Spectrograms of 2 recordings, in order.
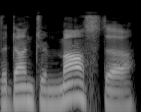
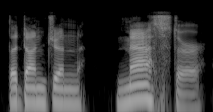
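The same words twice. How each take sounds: First: Master is said in a non-American accent. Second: Master is said in an American accent. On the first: "which is how my voice naturally sounds" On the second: "which is supposed to be the American way of pronouncing master"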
